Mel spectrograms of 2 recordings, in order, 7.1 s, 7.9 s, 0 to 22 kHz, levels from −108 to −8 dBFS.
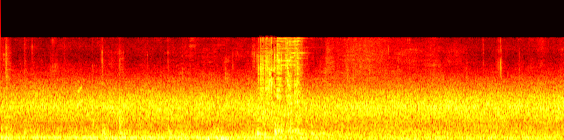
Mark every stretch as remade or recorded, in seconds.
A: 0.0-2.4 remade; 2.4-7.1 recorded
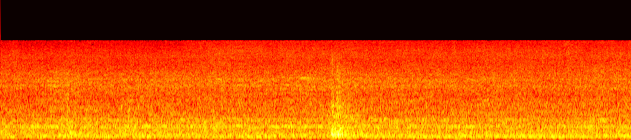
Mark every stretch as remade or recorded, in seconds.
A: 0.0-6.1 remade; 6.1-6.7 recorded; 6.7-7.9 remade

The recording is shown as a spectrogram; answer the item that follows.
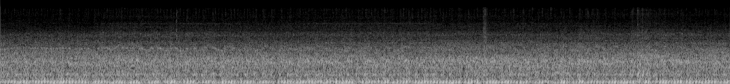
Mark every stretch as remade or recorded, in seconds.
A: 0.0-1.7 remade; 1.7-2.1 recorded; 2.1-6.5 remade; 6.5-7.3 recorded

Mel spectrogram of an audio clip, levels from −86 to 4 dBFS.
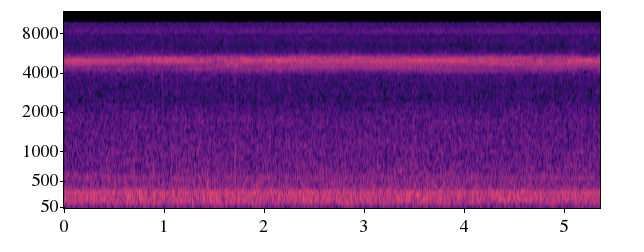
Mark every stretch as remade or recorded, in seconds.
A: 0.0-0.6 recorded; 0.6-3.8 remade; 3.8-4.3 recorded; 4.3-4.8 remade; 4.8-5.4 recorded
